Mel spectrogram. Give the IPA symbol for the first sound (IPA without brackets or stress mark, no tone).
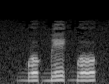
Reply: ɡ͡b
